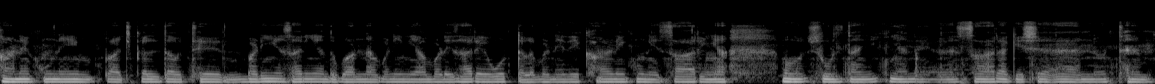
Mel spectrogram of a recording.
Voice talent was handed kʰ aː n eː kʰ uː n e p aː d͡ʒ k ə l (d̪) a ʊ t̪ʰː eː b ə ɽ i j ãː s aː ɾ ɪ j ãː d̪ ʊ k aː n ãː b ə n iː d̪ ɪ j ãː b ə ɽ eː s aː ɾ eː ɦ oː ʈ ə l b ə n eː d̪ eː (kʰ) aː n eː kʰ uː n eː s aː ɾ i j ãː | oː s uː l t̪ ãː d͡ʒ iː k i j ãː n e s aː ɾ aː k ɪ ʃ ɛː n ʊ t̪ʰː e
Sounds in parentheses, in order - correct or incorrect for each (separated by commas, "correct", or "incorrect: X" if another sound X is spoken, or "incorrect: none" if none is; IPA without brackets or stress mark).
incorrect: t̪, correct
